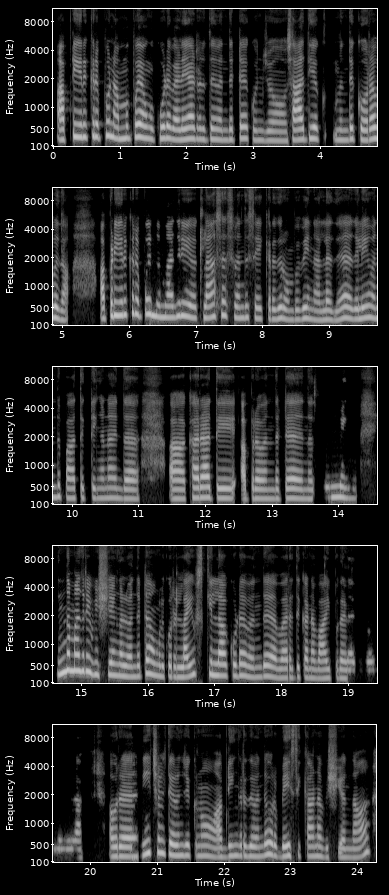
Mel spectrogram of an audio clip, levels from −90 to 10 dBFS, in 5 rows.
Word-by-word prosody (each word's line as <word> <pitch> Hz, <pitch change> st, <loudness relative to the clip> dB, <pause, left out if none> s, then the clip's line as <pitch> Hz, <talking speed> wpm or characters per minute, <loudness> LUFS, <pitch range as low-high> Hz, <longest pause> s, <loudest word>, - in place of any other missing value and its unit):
அப்டி 305 Hz, +6 st, +1 dB
இருக்கிறப்போ, 305 Hz, +2 st, +1 dB
நம்ம 265 Hz, +1 st, +1 dB
போய் 305 Hz, -1 st, +7 dB
அவங்க 260 Hz, -3 st, 0 dB
கூட 275 Hz, -, +4 dB
வெளயாடுறது 250 Hz, 0 st, +1 dB
வந்துட்டு 240 Hz, +3 st, -2 dB, 0.2 s
கொஞ்சம் 220 Hz, -1 st, -4 dB, 0.2 s
சாத்தியக் 250 Hz, +4 st, +2 dB, 0.2 s
வந்து 230 Hz, +2 st, 0 dB
கொறவுதான். 240 Hz, -2 st, +2 dB, 0.5 s
அப்படி 305 Hz, +6 st, +3 dB
இருக்கறப்போ 330 Hz, 0 st, +1 dB
இந்த 300 Hz, -, +3 dB
மாதிரி 275 Hz, +3 st, +2 dB, 0.2 s
கிளாஸஸ் 285 Hz, +3 st, -1 dB
வந்து 260 Hz, +1 st, -3 dB
சேர்க்கிறது 240 Hz, -1 st, -2 dB
ரொம்பவே 225 Hz, +3 st, -2 dB
நல்லது. 210 Hz, 0 st, -3 dB
அதிலேயும் 245 Hz, +3 st, +1 dB
வந்து 250 Hz, +2 st, -3 dB
பார்த்துக்கிட்டிங்கன்னா 230 Hz, 0 st, -4 dB
இந்த, 220 Hz, -1 st, -3 dB, 0.7 s
அ -, -, +4 dB, 0.3 s
கராத்தே 235 Hz, -1 st, +3 dB, 0.3 s
அப்புறம் 220 Hz, 0 st, -1 dB
வந்துட்டு 215 Hz, +1 st, -3 dB, 0.2 s
இந்த 215 Hz, 0 st, -6 dB
ஸ்விம்மிங், 245 Hz, -1 st, -2 dB, 0.5 s
இந்த 360 Hz, +4 st, +7 dB
மாதிரி 370 Hz, -1 st, +5 dB
விஷயங்கள் 270 Hz, -2 st, 0 dB
வந்துட்டு 245 Hz, +5 st, -1 dB
அவங்களுக்கு 250 Hz, -4 st, -1 dB
ஒரு 230 Hz, -, -3 dB
லைஃப் 265 Hz, +6 st, +1 dB
ஸ்கில்லா 275 Hz, -3 st, +3 dB
கூட 260 Hz, +1 st, 0 dB, 0.2 s
வந்து, 230 Hz, +2 st, -2 dB, 0.2 s
வரதுக்கான 215 Hz, 0 st, -3 dB
வாய்ப்புகள் 200 Hz, 0 st, -3 dB
அதிகம் 195 Hz, -, -8 dB, 0.6 s
இல்லைங்களா. 200 Hz, 0 st, -6 dB, 0.5 s
ஒரு 225 Hz, 0 st, +2 dB, 0.3 s
நீச்சல் 300 Hz, +1 st, +1 dB
தெரிஞ்சுக்கணும், 245 Hz, -2 st, 0 dB
அப்படிங்கிறது 235 Hz, +2 st, -3 dB
வந்து 235 Hz, +4 st, -1 dB
ஒரு 240 Hz, -3 st, 0 dB
பேஸிக்கான 230 Hz, -1 st, -1 dB
விஷயந்தான். 205 Hz, +5 st, -4 dB
240 Hz, 130 wpm, -23 LUFS, 225-270 Hz, 0.7 s, போய்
